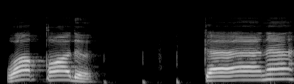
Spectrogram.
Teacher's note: دال کے اوپر قلقلہ کرنی ہے۔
